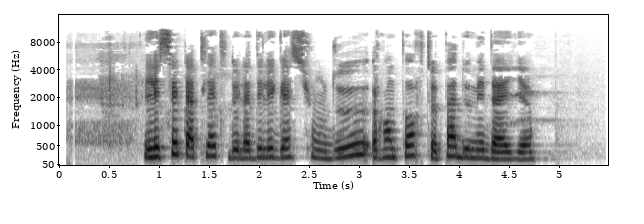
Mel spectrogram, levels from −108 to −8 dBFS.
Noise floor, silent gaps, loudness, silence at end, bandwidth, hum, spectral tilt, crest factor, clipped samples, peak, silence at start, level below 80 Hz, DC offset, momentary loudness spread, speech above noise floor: -68 dBFS; none; -21 LUFS; 0.75 s; 11.5 kHz; none; -4.5 dB/octave; 20 dB; under 0.1%; -2 dBFS; 0.4 s; -76 dBFS; under 0.1%; 8 LU; 47 dB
